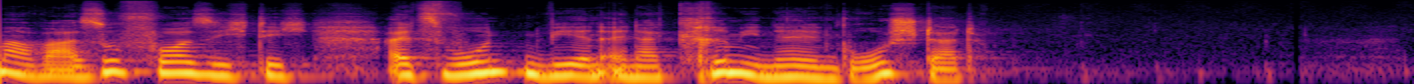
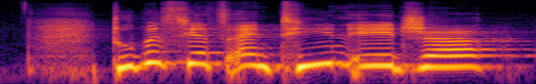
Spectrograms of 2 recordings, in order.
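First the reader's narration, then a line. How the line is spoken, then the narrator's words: Bright tinkling call. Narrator (German): rief sie mit ihrer Stimme, die wie das Klingeln winziger Glocken klang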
